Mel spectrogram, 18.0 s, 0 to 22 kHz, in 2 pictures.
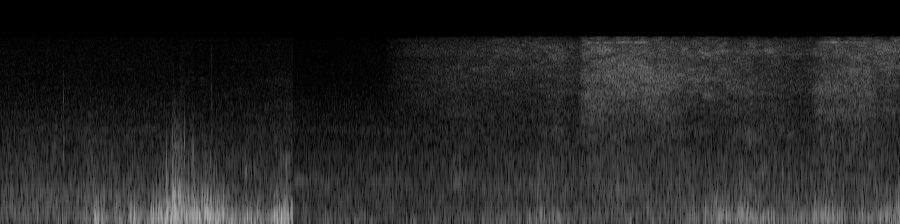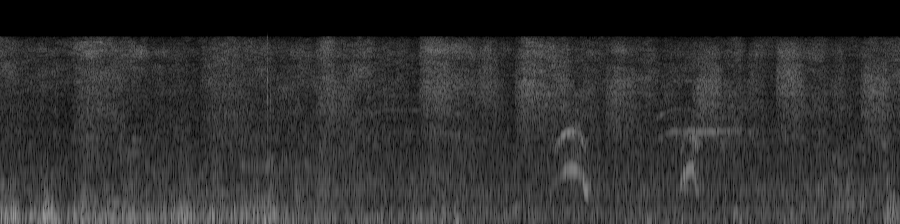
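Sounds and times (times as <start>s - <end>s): steam hissing from cylinders: 3.9s - 18.0s
steam locomotive engine beats: 3.9s - 18.0s.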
